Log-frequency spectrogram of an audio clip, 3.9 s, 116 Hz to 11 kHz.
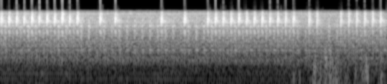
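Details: Honda Civic EM1 SiR at idle: sharp, even knocking about three a second over the engine hum. Rod knock from chewed-up big-end bearings; piston possibly tapping the spark plug. The engine was later replaced with a CR-V-based swap.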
